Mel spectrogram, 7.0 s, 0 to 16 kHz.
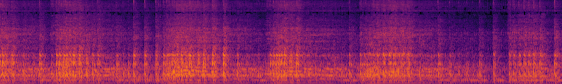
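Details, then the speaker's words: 1972 Yamaha LT2 100cc two-stroke enduro, matching numbers, just started on fresh fuel, revs blipped about every second, a bit smoky (possibly old fuel in crankcase or air leak): crisp ring-ding, no knocks or rattles; normal running. "no nasty noises so that will be an easy easy bike"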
